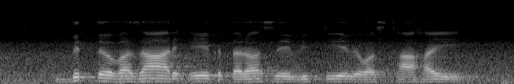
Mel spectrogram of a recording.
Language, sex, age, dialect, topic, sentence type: Magahi, male, 41-45, Western, banking, statement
